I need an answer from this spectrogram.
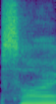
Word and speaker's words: psi: earlier the i or psi is a bit like psychology with p up front i'm just emphasizing that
